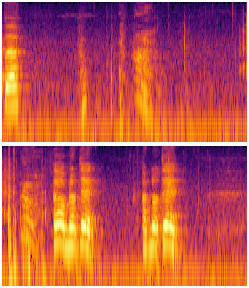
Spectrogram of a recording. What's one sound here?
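A young woman talks and exclaims with animation close to a microphone.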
